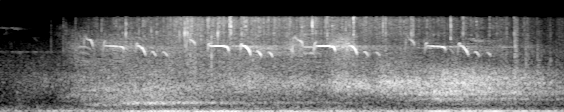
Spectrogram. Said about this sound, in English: Do you hear that? Overhead, flocks of birds take flight.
